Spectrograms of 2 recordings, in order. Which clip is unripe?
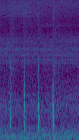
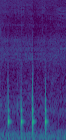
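The first.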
